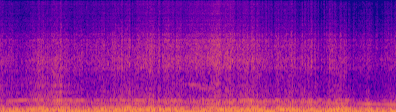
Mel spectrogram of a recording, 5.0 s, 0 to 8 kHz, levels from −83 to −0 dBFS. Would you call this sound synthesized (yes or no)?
no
